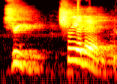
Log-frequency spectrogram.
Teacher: Another thing you'll see in Gullah Geechee speech patterns is the omission of digraphs like TH.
